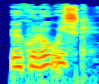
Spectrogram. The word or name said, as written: økologisk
